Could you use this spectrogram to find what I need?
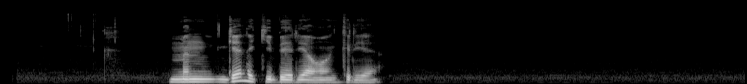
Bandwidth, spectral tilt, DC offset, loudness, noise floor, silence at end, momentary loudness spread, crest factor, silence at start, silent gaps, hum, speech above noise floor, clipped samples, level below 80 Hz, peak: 9.6 kHz; -7 dB/octave; under 0.1%; -19 LUFS; -61 dBFS; 3.7 s; 9 LU; 20 dB; 1.7 s; none; none; 43 dB; under 0.1%; -58 dBFS; -4 dBFS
